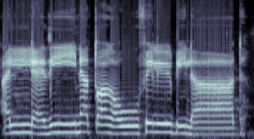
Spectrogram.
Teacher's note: دال پہ قلقلہ کریں گے۔ آیت لگانے کی صورت میں دال کی زیر کو ساکن کر دیں گے تو پڑھا جائے گا الذین طغوا فی البلاد۔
